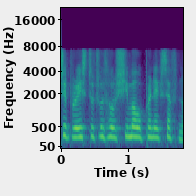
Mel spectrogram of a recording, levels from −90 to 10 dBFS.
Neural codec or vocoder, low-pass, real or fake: codec, 16 kHz, 0.2 kbps, FocalCodec; 7.2 kHz; fake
